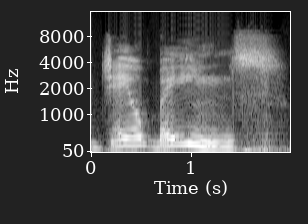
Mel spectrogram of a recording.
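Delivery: slow, stretched spelling of J O Beans; drawn-out pun. Acted. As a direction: drag out each letter of J O Beans.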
